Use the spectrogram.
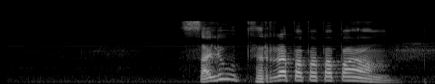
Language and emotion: Russian, positive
